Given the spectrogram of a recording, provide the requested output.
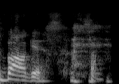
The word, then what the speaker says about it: Bogus: mispronouncing your name that's okay it's bogus it gets pronounced many different ways our family reunion t-shirt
